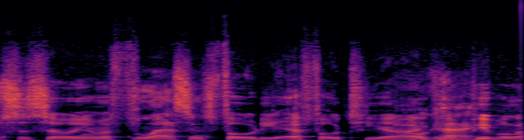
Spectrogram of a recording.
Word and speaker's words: Foti: My last name's Foti, F-O-T-I. Okay. You know, people are like, how do you say Foti? I say the gang, the ghetto way of 40. Foti.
